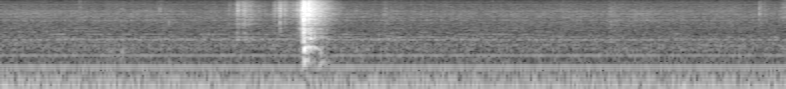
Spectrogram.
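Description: A box lid is lifted open.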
